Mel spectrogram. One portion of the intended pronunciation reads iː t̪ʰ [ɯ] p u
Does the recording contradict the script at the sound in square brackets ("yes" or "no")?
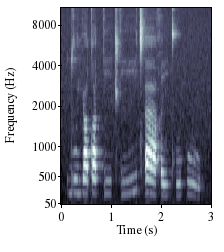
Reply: yes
